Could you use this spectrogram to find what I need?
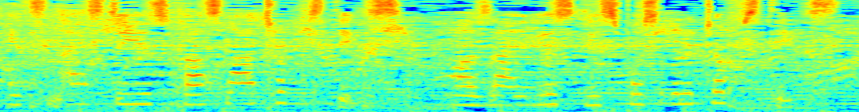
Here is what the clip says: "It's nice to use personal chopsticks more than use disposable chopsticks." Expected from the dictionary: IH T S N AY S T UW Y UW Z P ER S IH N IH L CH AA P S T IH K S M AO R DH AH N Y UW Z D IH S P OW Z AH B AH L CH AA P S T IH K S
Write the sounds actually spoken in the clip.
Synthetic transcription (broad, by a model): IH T S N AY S T UW Y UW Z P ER S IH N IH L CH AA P S T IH K S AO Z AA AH Y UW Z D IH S P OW S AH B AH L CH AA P S T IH K S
